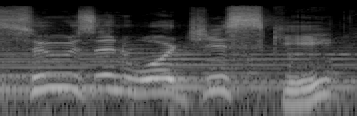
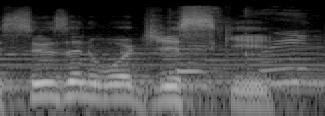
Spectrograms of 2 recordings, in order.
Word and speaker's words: Susan Wojcicki: Susan is the CEO of YouTube she is Susan Wojcicki I know that's the correct way to pronounce her name because I watched her video explaining how to pronounce her name correctly Susan Wojcicki she's polish yes Abby that's because as I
